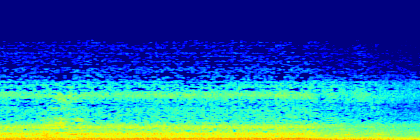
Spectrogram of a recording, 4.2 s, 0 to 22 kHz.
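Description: Karosa ŠL 11 bus's diesel engine heard from inside the bus, running under load with a steady hum that climbs slowly in pitch, then drops about three seconds in as the gear is changed.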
